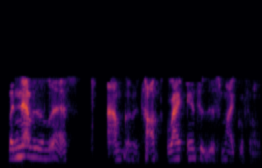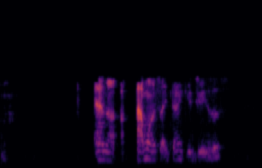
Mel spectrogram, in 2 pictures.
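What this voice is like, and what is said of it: Slightly hoarse voice. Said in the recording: “I am a little hoarse this morning... I'm a little hoarse”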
